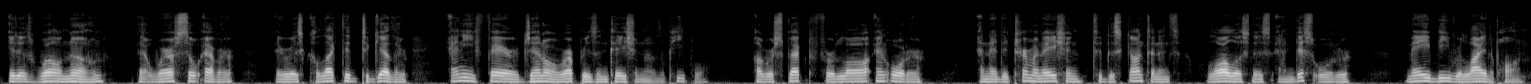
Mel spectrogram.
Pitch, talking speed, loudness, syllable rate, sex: 125 Hz, 135 wpm, -19 LUFS, 5.5 syllables/s, male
